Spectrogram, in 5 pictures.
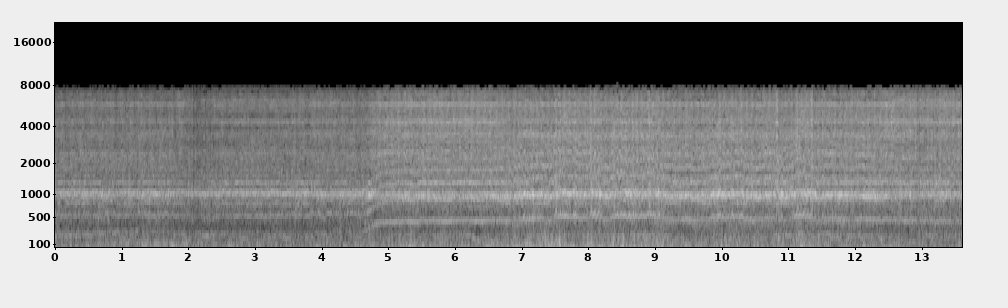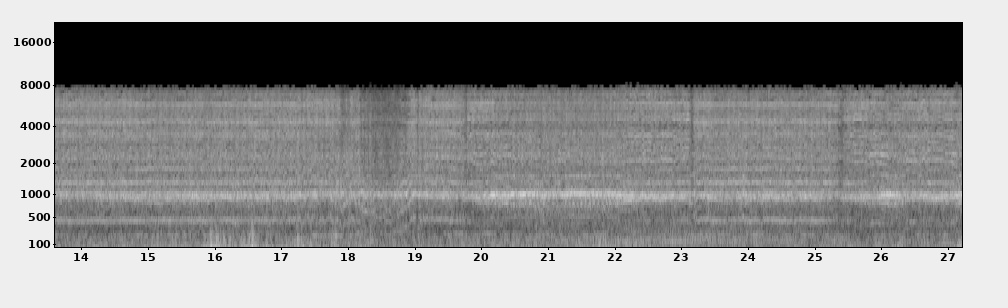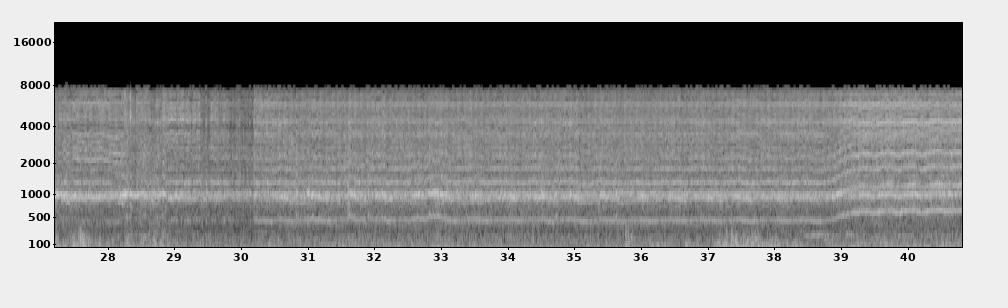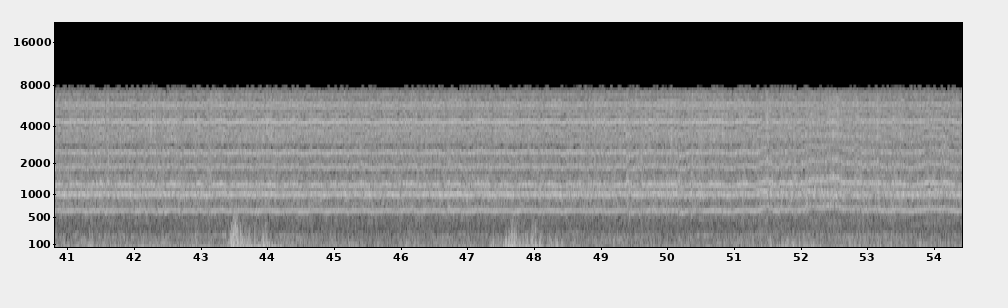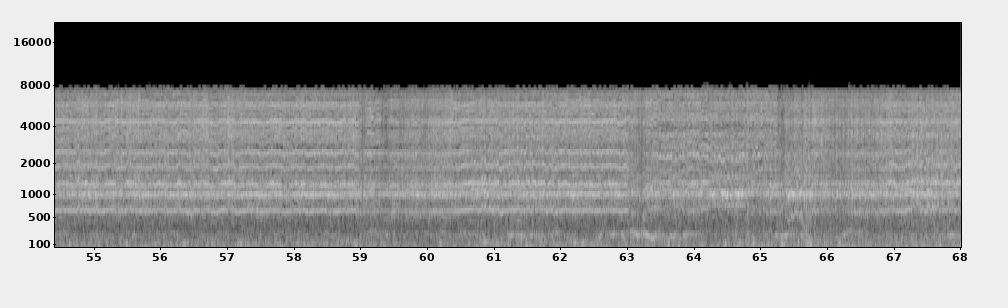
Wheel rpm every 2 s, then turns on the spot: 70, 70, 90, 110, 120, 120, 120, 110, 110, 100, 120, 120, 110, 110, 120, 110, 110, 110, 110, 130, 160, 160, 160, 160, 160, 160, 160, 160, 160, 160, 160, 160, 160, 160.
none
